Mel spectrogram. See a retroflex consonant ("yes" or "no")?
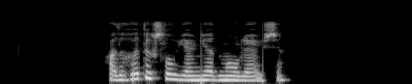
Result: no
